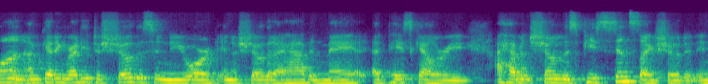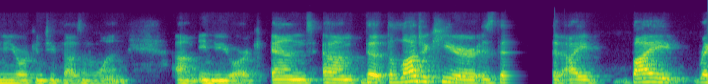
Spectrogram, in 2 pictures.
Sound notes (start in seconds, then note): none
